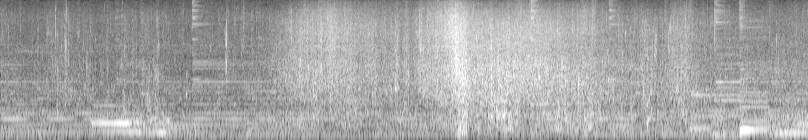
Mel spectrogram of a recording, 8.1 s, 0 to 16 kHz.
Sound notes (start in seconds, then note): 1.0 roars softly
